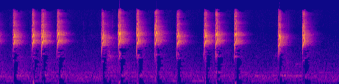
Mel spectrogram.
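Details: Ultramarine grosbeak pair: sharp, clipped high chip notes, about fifteen of them in loose bursts of two to four, each dropping quickly, with short silent gaps between groups and a quiet background.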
